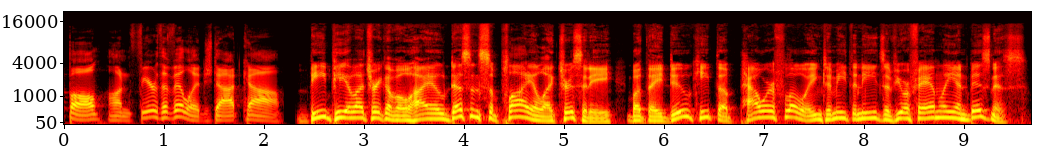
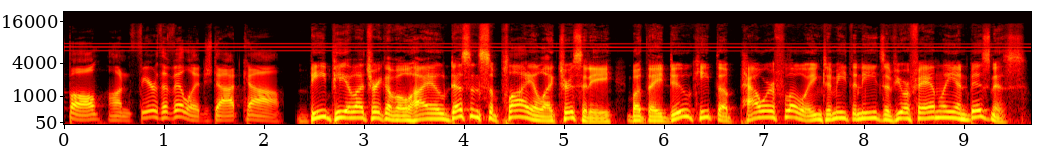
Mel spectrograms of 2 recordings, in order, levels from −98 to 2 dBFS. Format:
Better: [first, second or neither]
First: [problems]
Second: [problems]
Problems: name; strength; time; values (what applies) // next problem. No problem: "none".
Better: first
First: none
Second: high-pitched whine; faint; throughout; 7 kHz, 20 dB below the speech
